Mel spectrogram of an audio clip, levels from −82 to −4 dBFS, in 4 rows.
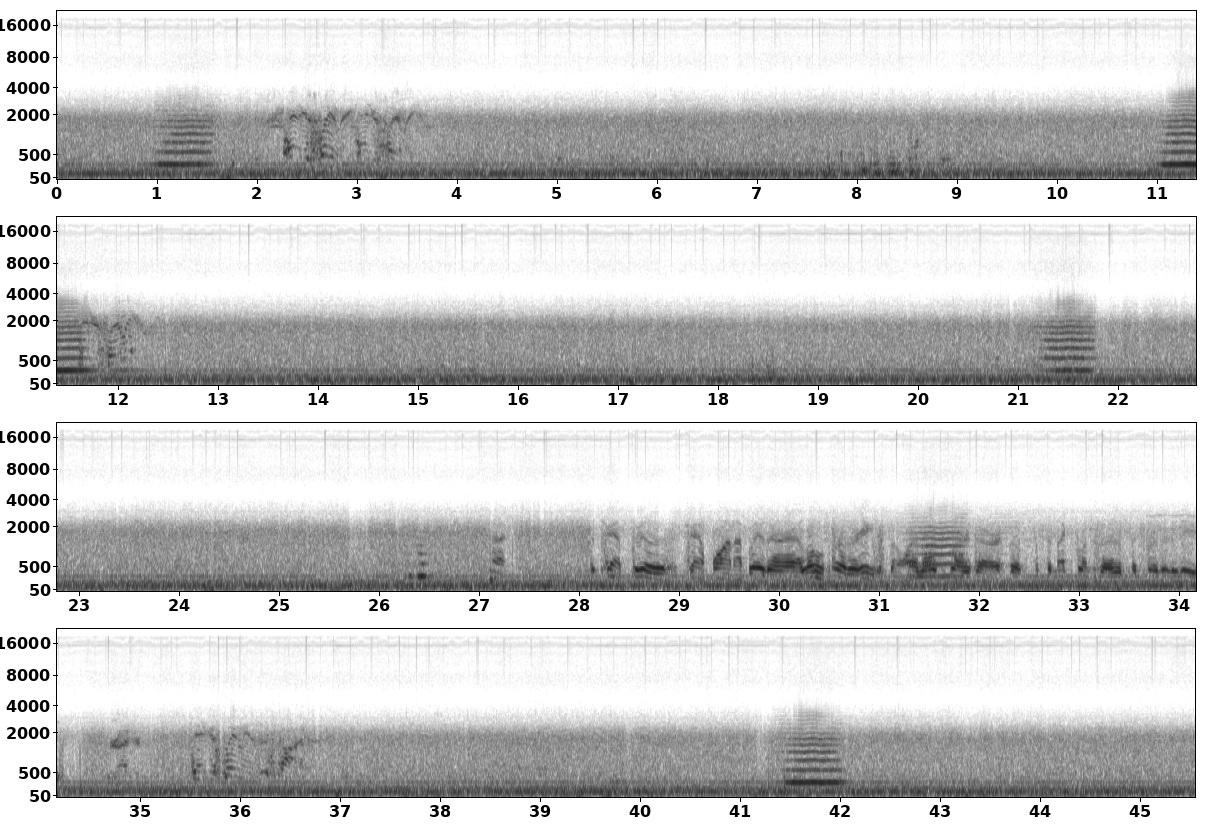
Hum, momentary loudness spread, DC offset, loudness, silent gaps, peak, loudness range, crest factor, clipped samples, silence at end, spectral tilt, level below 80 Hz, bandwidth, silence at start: none; 8 LU; under 0.1%; -26 LUFS; none; -8 dBFS; 6 LU; 18 dB; under 0.1%; 0 s; -9 dB/octave; -38 dBFS; 19 kHz; 0 s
